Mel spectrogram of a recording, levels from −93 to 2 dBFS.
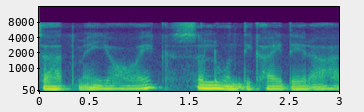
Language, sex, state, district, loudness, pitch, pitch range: Hindi, male, Himachal Pradesh, Shimla, -14 LUFS, 110 Hz, 105-120 Hz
